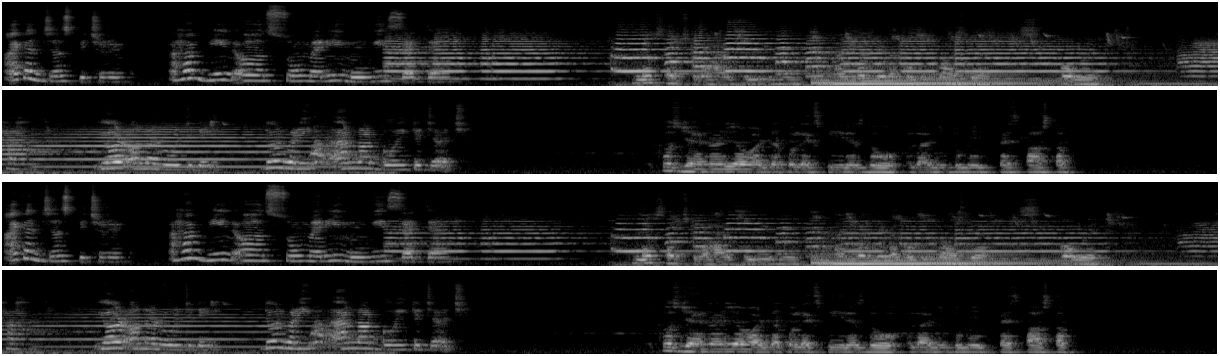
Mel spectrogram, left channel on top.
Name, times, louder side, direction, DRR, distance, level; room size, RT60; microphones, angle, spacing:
voice 1, 0.0-1.2 1.7-4.6 12.1-12.5 13.1-14.3 14.7-16.8, left 2 dB, 30° right, 1.3 m, -32 dB
sound 1, 3.8-11.3 11.8-15.8, left 6 dB, 75° left, 0.4 m, -34 dB
sound 2, 6.0-16.1, left 2 dB, 50° left, 1.0 m, -47 dB
voice 2, 6.3-8.0 8.3-11.1 18.8-22.8, right 1 dB, 10° left, 1.7 m, -34 dB
sound 3, 8.1-12.5, right 1 dB, 15° right, 0.3 m, -33 dB
4.1 x 3.0 x 4.1 m
head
